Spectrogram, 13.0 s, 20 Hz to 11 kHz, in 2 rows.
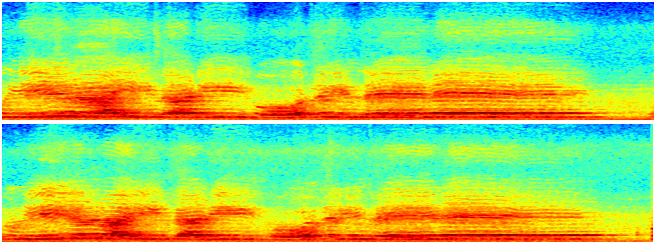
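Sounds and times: children singing a prayer in unison: 0.0 - 12.8.

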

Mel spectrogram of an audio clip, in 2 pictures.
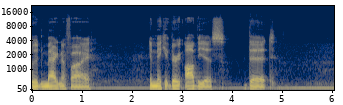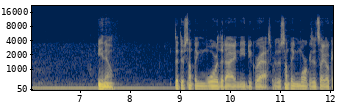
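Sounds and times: steady low hum with hiss: 0.0 - 12.0.

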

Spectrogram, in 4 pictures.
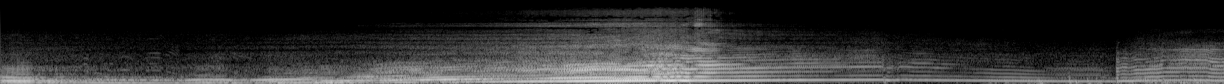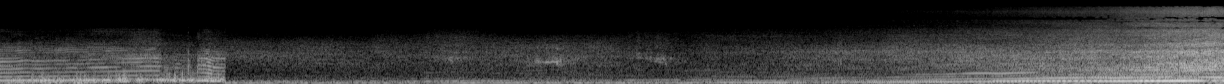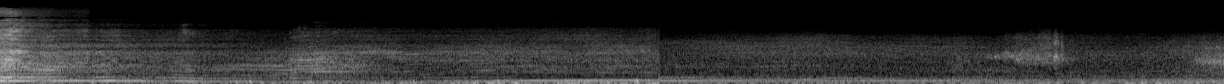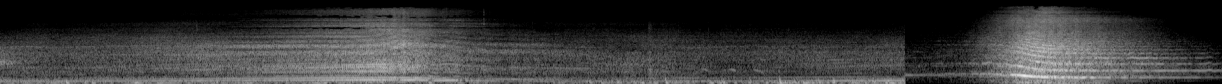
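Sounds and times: car engines revving: 0.0 - 48.9.

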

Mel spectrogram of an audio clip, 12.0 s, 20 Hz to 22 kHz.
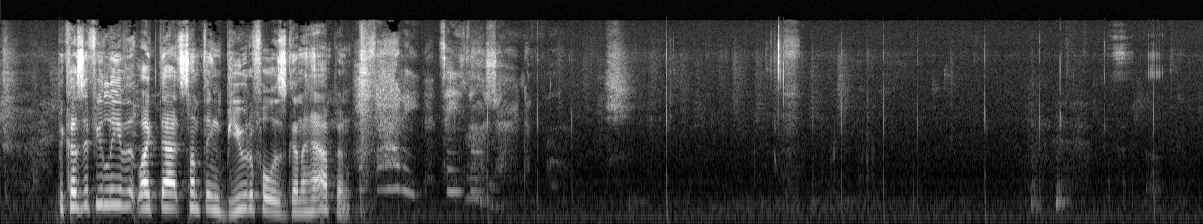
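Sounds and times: steady low hum: 0.0 - 12.0
soft whisper: 3.6 - 6.4
stylus tapping on tablet: 8.1 - 10.7.

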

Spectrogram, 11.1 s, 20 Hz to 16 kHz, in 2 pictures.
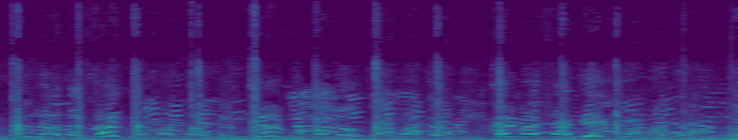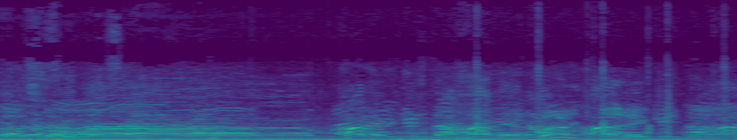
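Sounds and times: hands clapping in rhythm: 0.0 - 5.3, 9.0 - 11.0
bus rumble: 0.0 - 11.0
men singing together: 2.9 - 11.0.

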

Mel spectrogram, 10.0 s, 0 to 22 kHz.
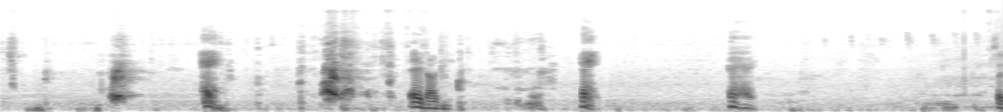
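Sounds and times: dog barking: 1.1 - 1.5, 3.2 - 3.7.

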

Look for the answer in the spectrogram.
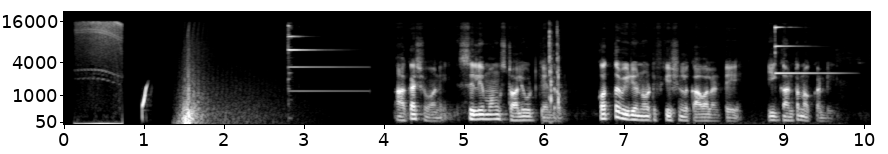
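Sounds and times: whoosh: 1.4 - 2.8
bell-like ding: 2.8 - 3.9, 8.9 - 10.0.

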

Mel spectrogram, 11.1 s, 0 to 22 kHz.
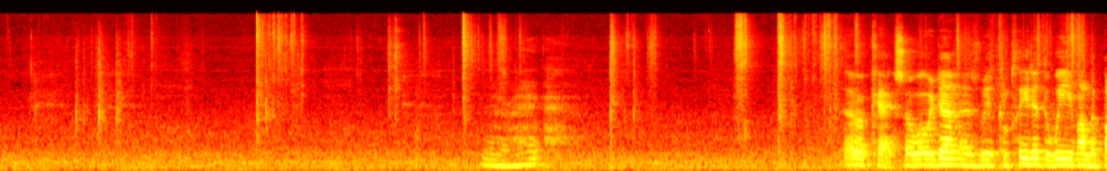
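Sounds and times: aluminium foil crinkling: 2.6 - 3.1, 6.1 - 11.0.

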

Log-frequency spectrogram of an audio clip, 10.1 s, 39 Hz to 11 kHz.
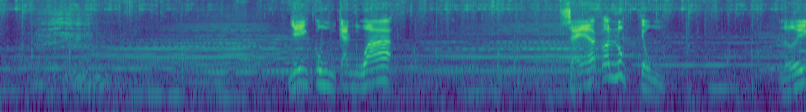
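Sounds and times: horse hoofbeats: 0.0 - 10.0
music of long held notes: 0.0 - 10.0
horse whinny: 0.2 - 3.9.

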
